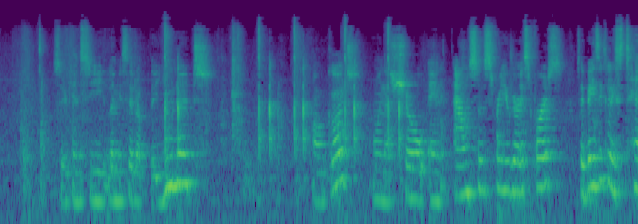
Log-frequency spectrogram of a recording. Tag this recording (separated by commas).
Speech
